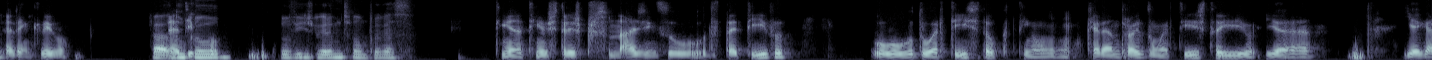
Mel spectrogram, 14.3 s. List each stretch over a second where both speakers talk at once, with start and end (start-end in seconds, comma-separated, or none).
none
